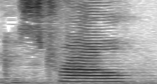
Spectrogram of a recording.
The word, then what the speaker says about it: kestrel: I was saying Kestrel, and somebody said, no, it's actually kestrel, and it's a bird. And I was putting the syllable accent in the wrong place.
